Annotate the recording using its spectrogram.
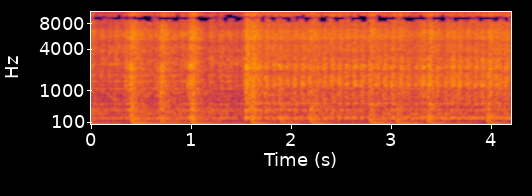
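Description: Drum and cymbals of a Calabrian giants' dance band playing a steady, fast beat, a few strokes a second. The sound grows louder and brighter about a second and a half in.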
